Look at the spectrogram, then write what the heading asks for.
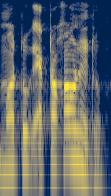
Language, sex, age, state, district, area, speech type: Assamese, female, 60+, Assam, Dhemaji, rural, spontaneous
